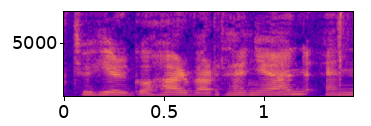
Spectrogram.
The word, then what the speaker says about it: Gohar: so nice to hear to like to hear gohan and not like i make it easy to pronounce because once they see with the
